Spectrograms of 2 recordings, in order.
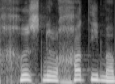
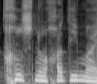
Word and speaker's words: husnul khatimah: Namun banyak yang masih bingung mengenai penulisan pengucapan kata yang benar ee sebenarnya dan pengucapan yang tepat adalah husnul khatimah. Bukan khususnul khatimah ya.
